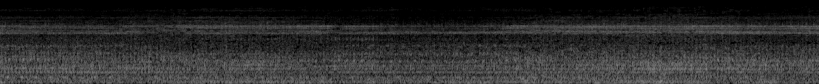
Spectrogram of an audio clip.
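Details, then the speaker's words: Yamaha F150 outboard at idle: uneven, stumbling rough idle with a steady hiss; suspected air leak, owner also considering idle air control or throttle position sensor. "Stumbling a little bit here. Yeah, it sounds like it's having a Sounds like an air leak in here."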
